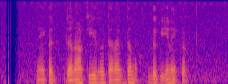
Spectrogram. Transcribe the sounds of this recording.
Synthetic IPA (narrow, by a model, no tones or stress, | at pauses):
meːkəd̪anaːkiːɾnət̪ænakd̪əmukad̪ːəkijḛnekə̰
